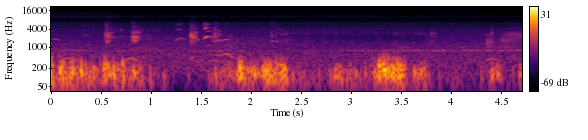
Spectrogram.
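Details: Gelada monkeys grooming in the Simien Mountains, Ethiopia: low, soft grunting calls in short bursts at irregular intervals, with a few higher brief chirps and some background noise.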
